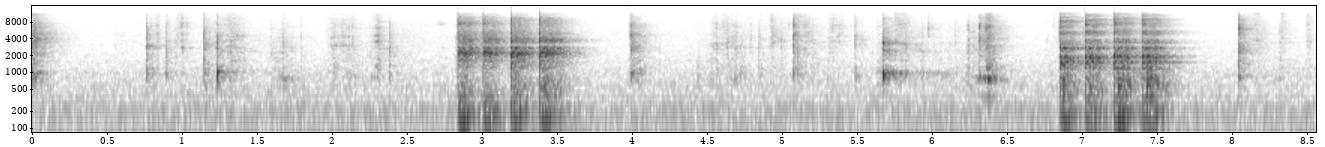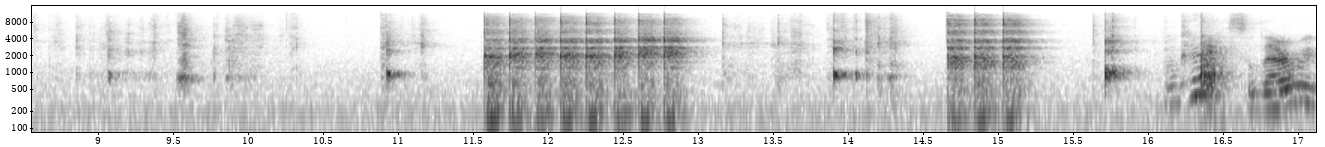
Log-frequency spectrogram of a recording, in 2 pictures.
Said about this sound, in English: let's grab that tomato paste. I'm just going to mix this in.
